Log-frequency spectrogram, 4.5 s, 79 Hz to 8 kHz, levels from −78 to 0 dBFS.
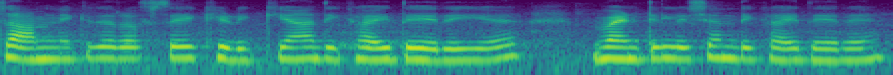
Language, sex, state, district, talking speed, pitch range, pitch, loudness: Hindi, female, Uttar Pradesh, Varanasi, 185 wpm, 210-225 Hz, 220 Hz, -16 LUFS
